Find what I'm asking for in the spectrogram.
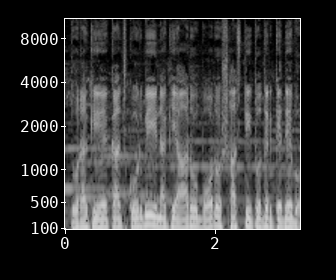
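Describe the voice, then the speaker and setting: A stern village man in a cartoon acted by a man, scolding and commanding. His mid-pitched voice is bossy, with faint music behind it. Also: fairly even intonation, fast talker, darkish tone, natural voice. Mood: stern, threatening. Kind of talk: Bengali cartoon dialogue.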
